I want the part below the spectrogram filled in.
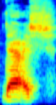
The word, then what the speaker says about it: Daesh: Just Daesh.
